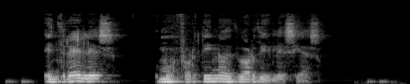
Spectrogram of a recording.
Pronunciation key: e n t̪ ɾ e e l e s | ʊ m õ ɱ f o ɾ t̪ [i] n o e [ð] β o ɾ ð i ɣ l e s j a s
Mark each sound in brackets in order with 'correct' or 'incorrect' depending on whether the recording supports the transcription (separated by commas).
correct, correct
